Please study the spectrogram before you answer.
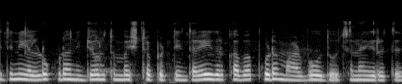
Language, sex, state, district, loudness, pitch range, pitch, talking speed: Kannada, female, Karnataka, Mysore, -16 LUFS, 210-230 Hz, 220 Hz, 180 wpm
